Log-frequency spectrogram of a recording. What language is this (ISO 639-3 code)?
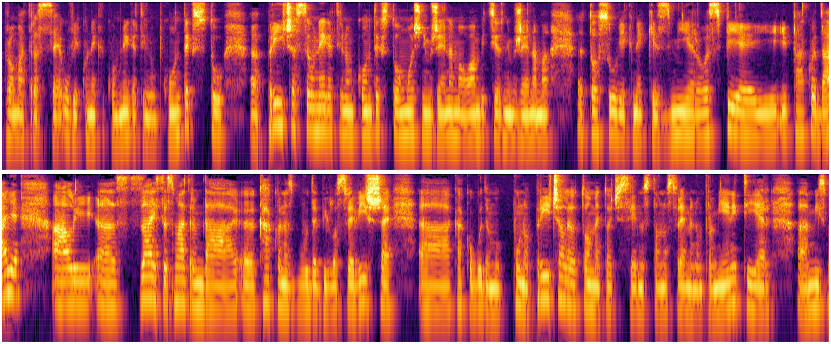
hrv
